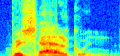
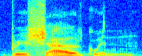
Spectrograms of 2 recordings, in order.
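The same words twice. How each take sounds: First: "Brishalgwin" high, slow and grand; announcer delivery. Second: "Brishalgwin" slow, soft, tentative; tentative sounding out. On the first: Acted. Streamer announces "Brishalgwin" after practising it, grand announcer delivery. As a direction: proclaim "Brishalgwin" as an announcer would. Announces the word once worked out. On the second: Real, not acted. Streamer puzzles over "Brishalgwin", slow tentative try. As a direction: feel out "Brishalgwin" quietly, drawing it out. Trying out an unfamiliar word.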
